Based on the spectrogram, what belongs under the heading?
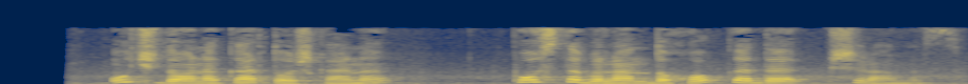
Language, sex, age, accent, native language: Uzbek, female, 25-34, Toshkent shahri, Uzbek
